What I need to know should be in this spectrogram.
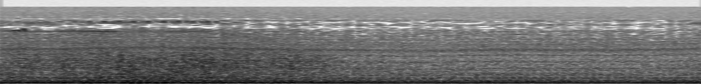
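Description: An off-road vehicle's engine hums steadily as it drives.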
